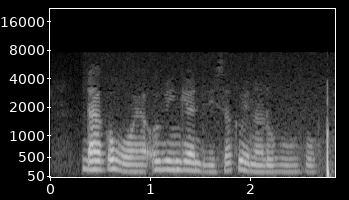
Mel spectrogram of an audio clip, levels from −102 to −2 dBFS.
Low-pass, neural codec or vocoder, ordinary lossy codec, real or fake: 19.8 kHz; none; AAC, 24 kbps; real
